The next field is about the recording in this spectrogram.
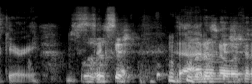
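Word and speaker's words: Gerry: Or I always thought it was Nate Jerry. I don't. It's Gary.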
